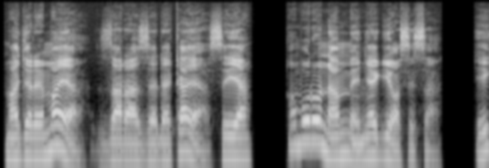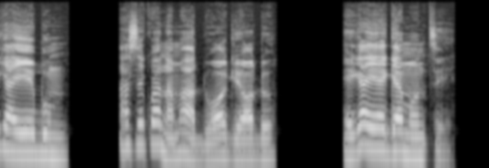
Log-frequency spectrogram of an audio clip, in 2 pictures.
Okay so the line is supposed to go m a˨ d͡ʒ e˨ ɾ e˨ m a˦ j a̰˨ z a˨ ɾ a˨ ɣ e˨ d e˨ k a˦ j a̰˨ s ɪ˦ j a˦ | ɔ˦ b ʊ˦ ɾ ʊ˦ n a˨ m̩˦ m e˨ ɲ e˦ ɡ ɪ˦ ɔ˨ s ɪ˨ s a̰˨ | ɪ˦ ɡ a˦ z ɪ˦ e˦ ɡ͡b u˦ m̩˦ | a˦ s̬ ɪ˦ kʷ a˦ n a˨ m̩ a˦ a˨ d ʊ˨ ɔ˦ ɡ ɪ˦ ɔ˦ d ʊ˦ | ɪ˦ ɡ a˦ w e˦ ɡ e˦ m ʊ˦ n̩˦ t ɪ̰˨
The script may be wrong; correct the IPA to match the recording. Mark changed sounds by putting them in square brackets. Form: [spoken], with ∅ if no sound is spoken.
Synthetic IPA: m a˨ d͡ʒ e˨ ɾ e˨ m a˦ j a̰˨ z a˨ ɾ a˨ [z] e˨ d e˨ k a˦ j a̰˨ s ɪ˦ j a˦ | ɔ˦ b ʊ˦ ɾ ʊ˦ n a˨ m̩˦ m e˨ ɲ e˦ ɡ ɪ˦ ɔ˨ s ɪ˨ s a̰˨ | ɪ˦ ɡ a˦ [ɣ] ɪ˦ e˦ ɡ͡b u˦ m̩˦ | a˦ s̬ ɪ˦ kʷ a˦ n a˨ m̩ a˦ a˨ d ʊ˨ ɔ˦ ɡ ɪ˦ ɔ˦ d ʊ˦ | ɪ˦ ɡ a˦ [ɣ] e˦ ɡ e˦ m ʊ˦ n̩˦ t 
